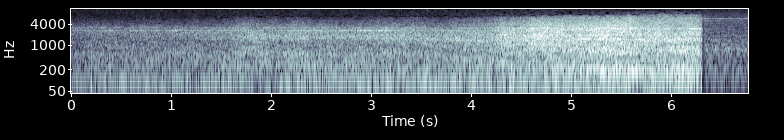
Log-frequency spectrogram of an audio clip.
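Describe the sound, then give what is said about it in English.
An airplane takes off from a runway, its engine roar building steadily in loudness for about six seconds before cutting off abruptly to a lower, quieter hum. “You're clear for takeoff. Runway 13.”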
